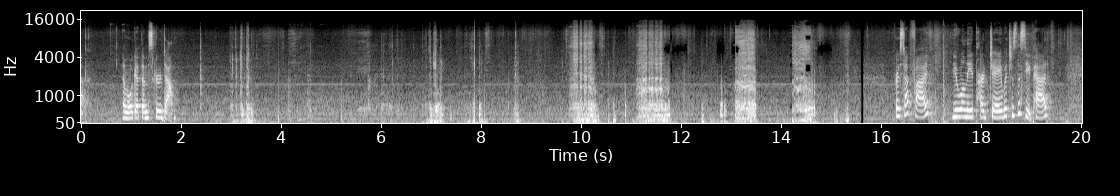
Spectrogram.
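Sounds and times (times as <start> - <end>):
cordless drill driving screws: 9.8 - 10.3, 11.1 - 11.8.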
